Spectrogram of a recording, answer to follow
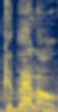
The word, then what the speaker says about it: Cabello: Well, you know, that is just how it's written. It never be the same by Camilla Cabello, but it's pronounced Cabello.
